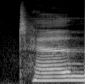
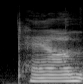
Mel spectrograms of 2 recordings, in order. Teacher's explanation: You don't want it to open too far, so I need to make a clear difference between 10 is open a middle amount and tan is open. For the ah vowel is more open.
